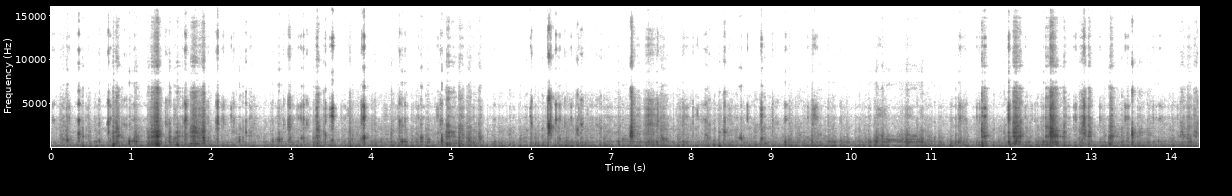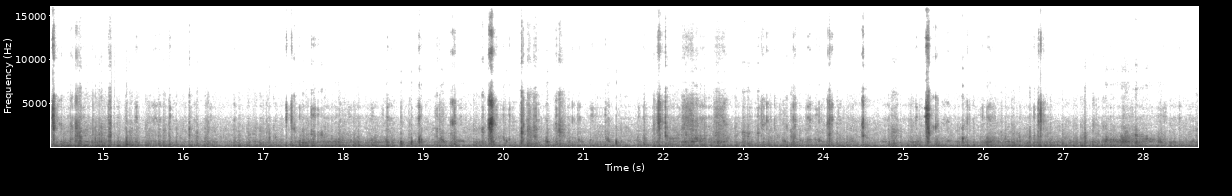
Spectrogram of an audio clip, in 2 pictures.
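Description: Close-up chewing and crunching of crispy fried fish and rice eaten by hand, many short crackles and wet mouth clicks, with a steady low hum underneath.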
